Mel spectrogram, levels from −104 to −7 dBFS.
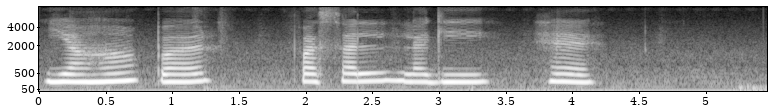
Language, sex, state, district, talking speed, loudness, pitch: Hindi, female, Madhya Pradesh, Umaria, 55 wpm, -13 LUFS, 230 Hz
